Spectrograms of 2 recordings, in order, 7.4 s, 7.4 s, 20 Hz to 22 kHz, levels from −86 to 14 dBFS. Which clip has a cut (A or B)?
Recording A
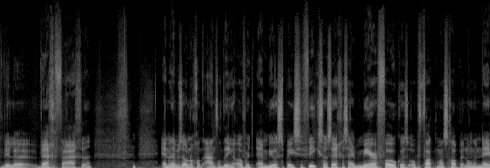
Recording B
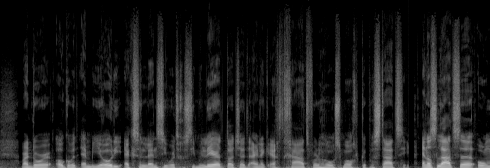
A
